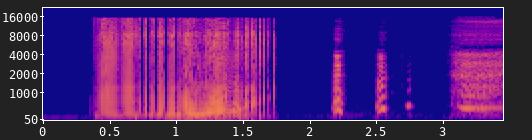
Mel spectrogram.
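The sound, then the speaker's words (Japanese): A long, loud, sputtering fart drags on for over a second, followed after a pause by a few short, sharp bursts, with no voices present. “聞くでしょ、こんなに長いおなら。”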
